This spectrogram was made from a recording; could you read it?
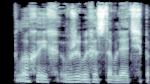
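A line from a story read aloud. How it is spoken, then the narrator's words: Mutter. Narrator (Russian): пробормотала она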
